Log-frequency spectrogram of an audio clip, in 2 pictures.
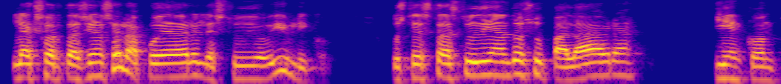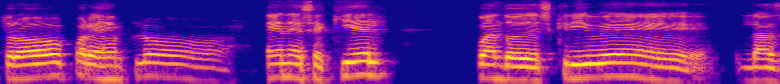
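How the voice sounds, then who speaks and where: Earnest teacher, man. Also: on the high side. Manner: earnest, asks students to confirm. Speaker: Bible teacher. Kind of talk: Bible class teaching.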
